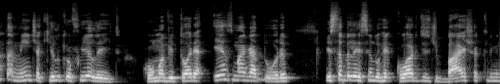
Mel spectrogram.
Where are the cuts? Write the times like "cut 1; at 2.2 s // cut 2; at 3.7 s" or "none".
none

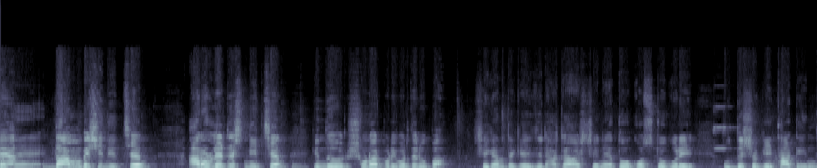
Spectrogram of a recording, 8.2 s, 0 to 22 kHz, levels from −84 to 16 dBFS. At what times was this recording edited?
cut 1; at 4.6 s

